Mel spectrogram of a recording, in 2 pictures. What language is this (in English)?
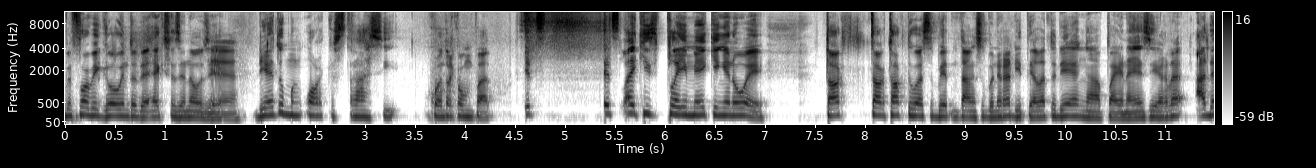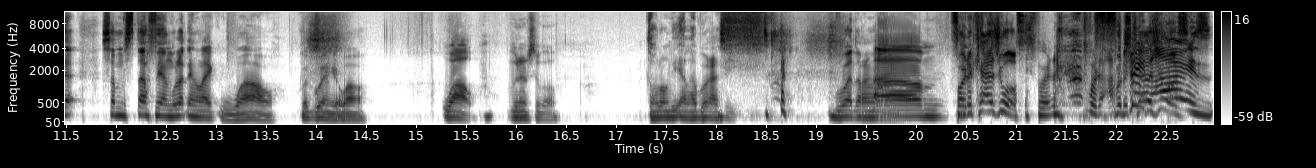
Indonesian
